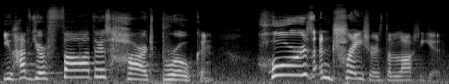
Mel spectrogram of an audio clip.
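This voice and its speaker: A woman's voice: high-pitched, sing-song, a little slow, background noise. An actress with an Irish accent playing an indignant, scolding woman full of contempt in an audio drama. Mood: scornful. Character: indignant, scornful Dublin woman hostile to rebels.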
